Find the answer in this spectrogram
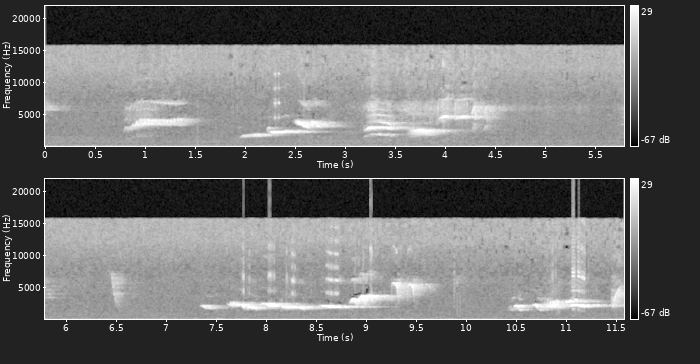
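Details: Morning song of a common blackbird in a home courtyard, described as unusual; rich fluted phrases slide down then end in thin, squeaky twitters, repeated every few seconds over a quiet low rumble.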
